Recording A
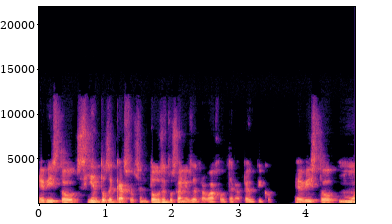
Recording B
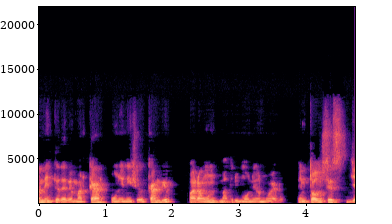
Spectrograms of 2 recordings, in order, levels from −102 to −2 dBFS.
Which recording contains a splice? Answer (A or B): B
